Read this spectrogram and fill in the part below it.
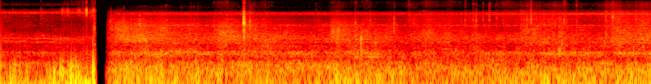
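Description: A small wood campfire crackles.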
